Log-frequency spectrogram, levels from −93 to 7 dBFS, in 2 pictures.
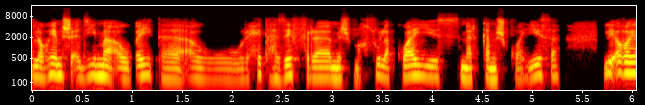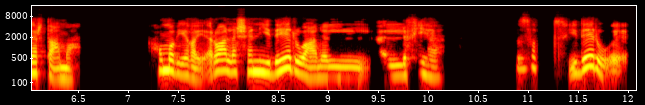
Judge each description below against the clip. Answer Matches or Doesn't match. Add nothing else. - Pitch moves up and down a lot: Matches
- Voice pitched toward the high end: Doesn't match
